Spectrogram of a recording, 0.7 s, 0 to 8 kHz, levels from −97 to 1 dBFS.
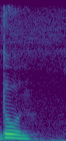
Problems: low volume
